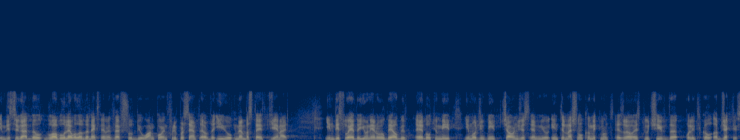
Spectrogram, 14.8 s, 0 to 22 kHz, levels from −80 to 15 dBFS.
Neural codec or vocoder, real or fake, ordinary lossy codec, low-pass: codec, 16 kHz, 2 kbps, FunCodec, trained on Chinese and English, 25 frames a second; fake; none; none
